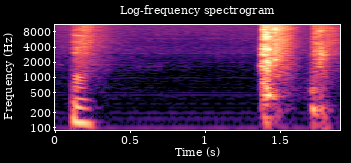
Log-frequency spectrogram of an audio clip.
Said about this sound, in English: There was a sneeze to start off with the book of Genesis. I don't know why.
